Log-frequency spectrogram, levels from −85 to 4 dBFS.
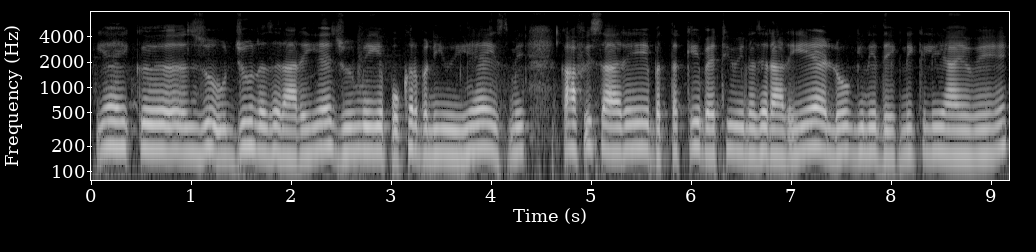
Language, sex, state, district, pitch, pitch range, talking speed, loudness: Maithili, male, Bihar, Supaul, 170 Hz, 160-180 Hz, 215 wpm, -24 LUFS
